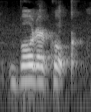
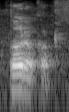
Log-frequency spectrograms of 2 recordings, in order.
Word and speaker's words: Boterkoek: Is that really how in the Danish language is how it's pronounced? Boterkoek. Boterkoek. Yes.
